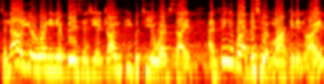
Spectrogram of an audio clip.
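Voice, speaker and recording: Over noticeable background noise, a man talks with lively intonation. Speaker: marketing seminar speaker. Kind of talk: seminar presentation. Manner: fast.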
